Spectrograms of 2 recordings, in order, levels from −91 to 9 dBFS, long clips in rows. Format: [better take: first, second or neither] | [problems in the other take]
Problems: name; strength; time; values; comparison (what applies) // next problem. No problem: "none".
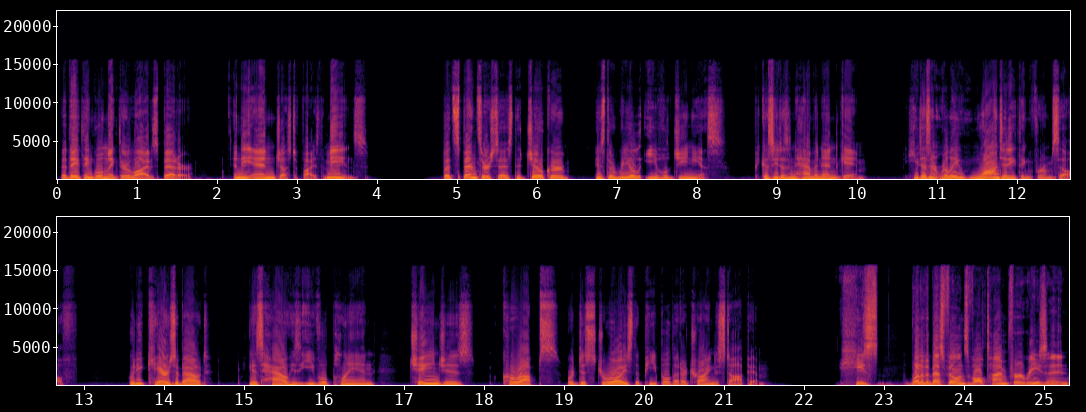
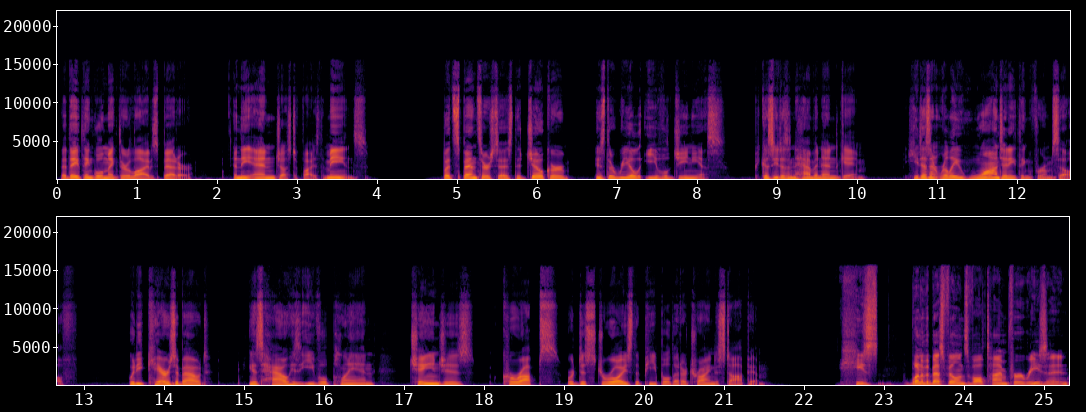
second | distortion; slight; 10 dB below the speech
